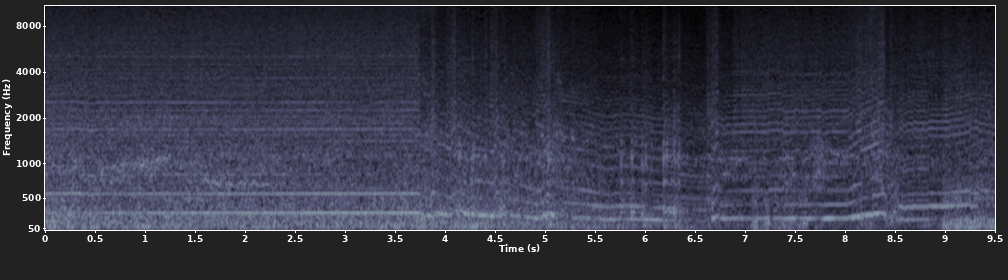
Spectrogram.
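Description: Race car engines in a Gran Turismo Gr.2 league race hold a high steady whine, then drop and rise in pitch through downshifts and re-acceleration in a chicane, loud and continuous with no voices.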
